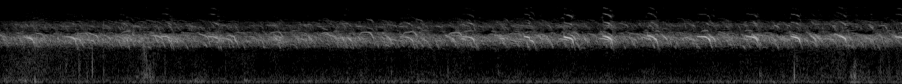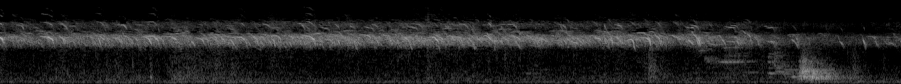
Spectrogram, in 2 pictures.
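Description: Hundreds of young chicks peeping all at once: a dense, continuous chorus of short, high, falling peeps.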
